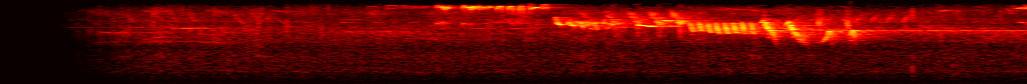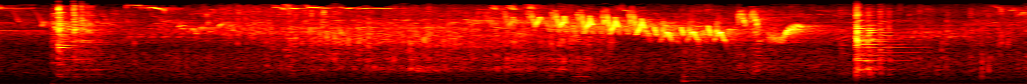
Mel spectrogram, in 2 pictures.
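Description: Songbirds singing, fading in at the start: several rapid trilled songs that drop in pitch at their ends. Two sharp clicks cut through, one about halfway and one near the end.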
